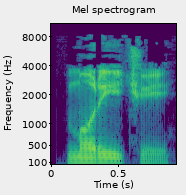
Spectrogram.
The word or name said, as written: Morici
